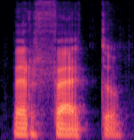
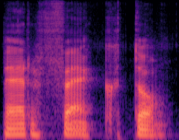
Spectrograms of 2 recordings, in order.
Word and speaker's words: perfetto: we're going to learn is perfeto the common mistake the foreigners make is they say perfectto Perfecto which is wrong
